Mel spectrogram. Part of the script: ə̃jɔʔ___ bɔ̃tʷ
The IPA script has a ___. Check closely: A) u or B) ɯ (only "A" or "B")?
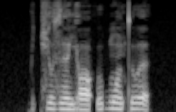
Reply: A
